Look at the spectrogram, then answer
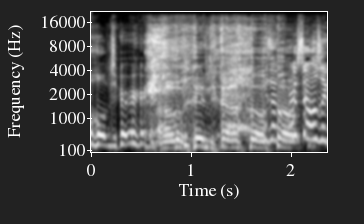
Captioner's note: everyone laughs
